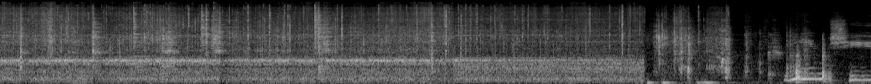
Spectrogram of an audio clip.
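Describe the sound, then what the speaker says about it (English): Bagels toast in a little butter in a pan at a campsite, giving a steady crackling sizzle for several seconds before it drops away and handling noises follow; background chatter and voices are present throughout. "just toasting up these bagels and a little bit of butter in the pan"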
